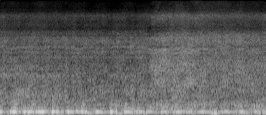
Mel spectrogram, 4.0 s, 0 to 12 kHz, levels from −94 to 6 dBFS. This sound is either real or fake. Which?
fake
